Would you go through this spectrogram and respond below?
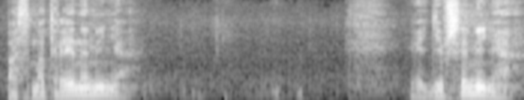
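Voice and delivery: ordinary delivery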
